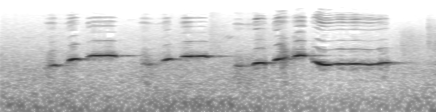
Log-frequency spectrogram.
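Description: An African grey parrot gives clear, pure whistles imitating other birds: rising slurred notes in quick phrases, ending in a long, steady falling whistle. The room is otherwise quiet.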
